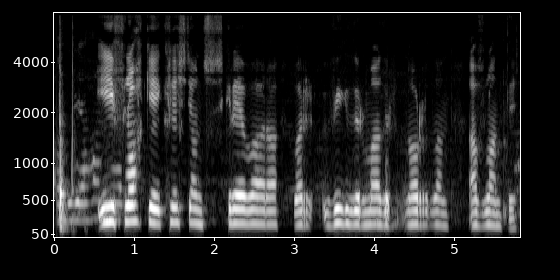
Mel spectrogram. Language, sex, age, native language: Icelandic, male, 14, Icelandic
